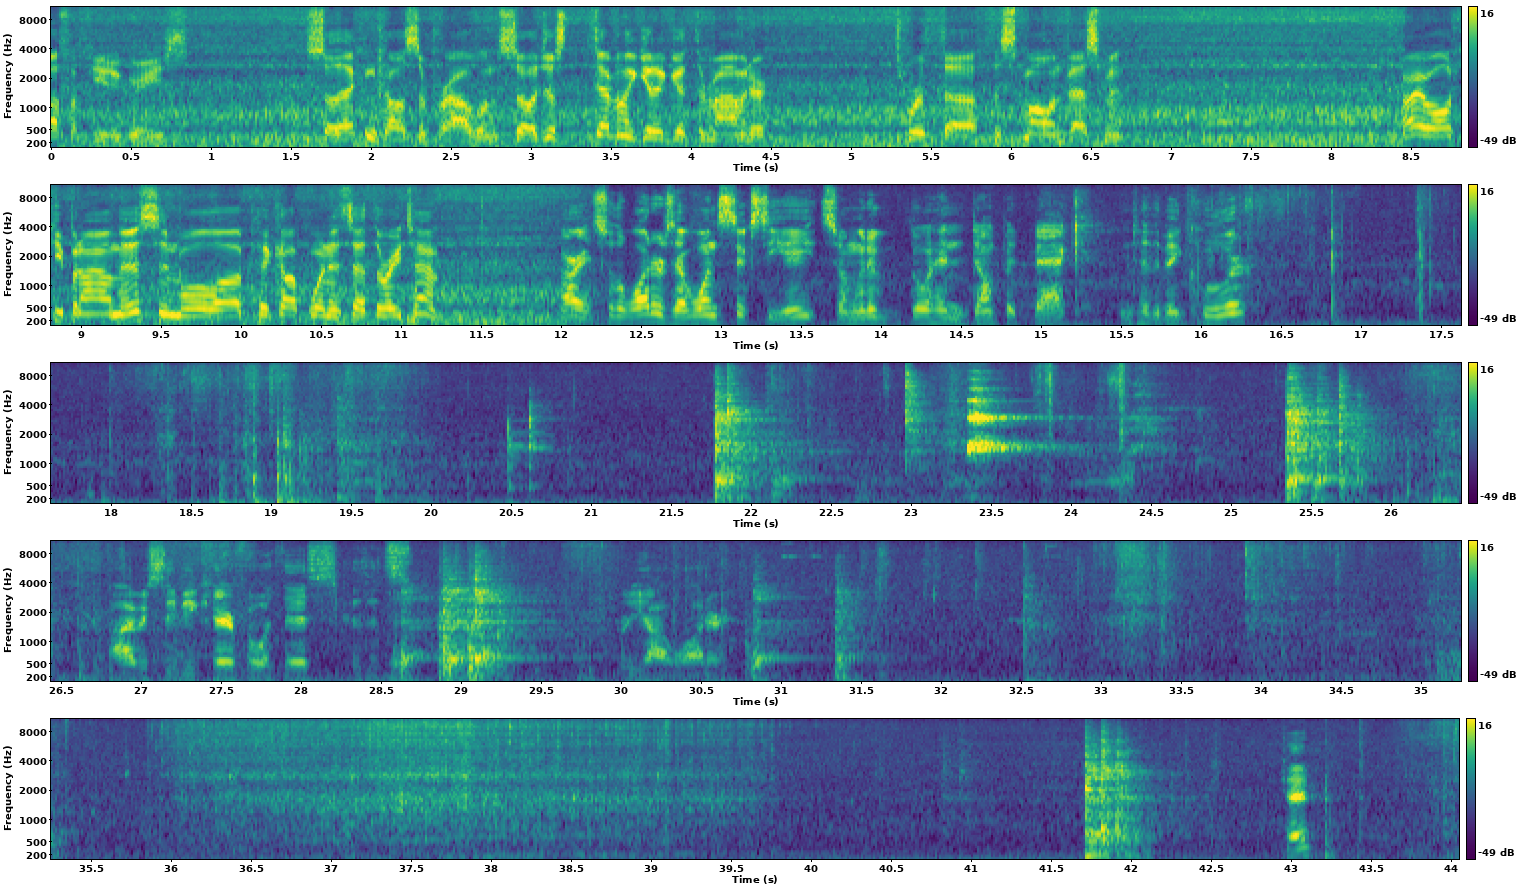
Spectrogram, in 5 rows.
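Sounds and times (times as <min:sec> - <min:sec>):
water pouring into a cooler: 0:35.3 - 0:39.9.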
